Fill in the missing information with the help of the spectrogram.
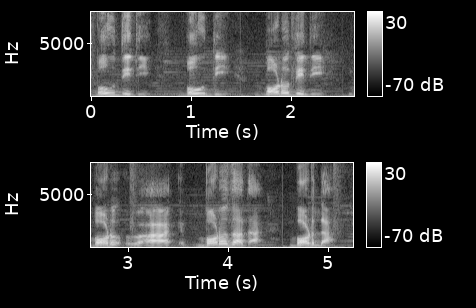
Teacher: পাশাপাশি একই উচ্চারণের দুটা ব্যঞ্জন ধ্বনি থাকলে একটা লোপ পায় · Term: ধ্বনিচ্যুতি বা ব্যঞ্জনচ্যুতি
